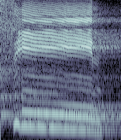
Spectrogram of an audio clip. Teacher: سین کی آواز میں سیٹی ہے اور اس کو تیز سیٹی کے ساتھ پڑھا جاتا ہے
